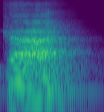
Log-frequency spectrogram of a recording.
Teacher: A sílaba tônica, nesse caso, é a sílaba der, né? É a sílaba der, que é a sílaba tônica aí da palavra caderno.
